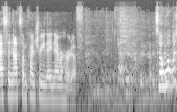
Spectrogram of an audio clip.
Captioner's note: laugh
